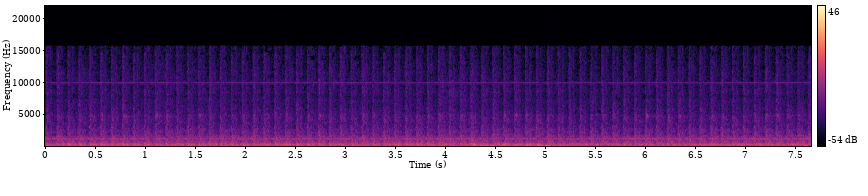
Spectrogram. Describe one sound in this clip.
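An embroidery machine hums and stitches rapidly with a steady rattling beat.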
